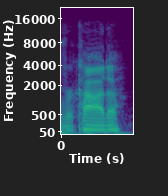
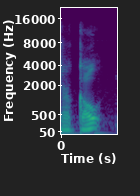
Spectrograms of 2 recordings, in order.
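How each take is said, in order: First: It is said with an American pronunciation. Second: It is said with an Italian pronunciation. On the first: The speaker calls it wrong. "as an Italian, it's killing me to say ricotta" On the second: The speaker calls it right. "It's ricotta"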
